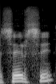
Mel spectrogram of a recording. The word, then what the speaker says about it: Xerxes: Está ambientada, o Xerxes, ¿cómo se dice? Xerxes. – Sí.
